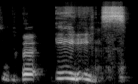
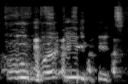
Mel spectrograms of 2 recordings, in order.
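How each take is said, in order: First: Said in the usual way. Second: Slow, laughing ad-style Uber Eats; laughing brand callout. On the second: Shown as a demonstration.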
